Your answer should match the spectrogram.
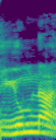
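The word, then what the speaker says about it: یمنیٰ: تو محترم ناظرین حضرات، اس نام کا صحیح تلفظ یمنا ہے، یعنی یا کے اوپر پیش ہے، یا کے بعد پھر جو میم ہے وہ ساکن ہے، اس کے بعد نون ہے، اس کے بعد یا ہے، اور پھر نون کے اوپر کھڑا زبر ہے۔ یمنا یہ اس کا صحیح تلفظ ہے۔ اور یمنا نام کے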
